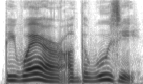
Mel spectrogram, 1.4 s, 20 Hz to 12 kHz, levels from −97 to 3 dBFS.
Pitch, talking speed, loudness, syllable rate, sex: 170 Hz, 170 wpm, -17 LUFS, 5.3 syllables/s, female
